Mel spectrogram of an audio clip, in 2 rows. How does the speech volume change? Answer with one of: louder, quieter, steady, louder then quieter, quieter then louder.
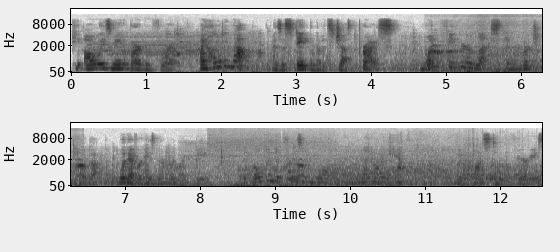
quieter.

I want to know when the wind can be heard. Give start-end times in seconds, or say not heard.
1.9-12.5.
